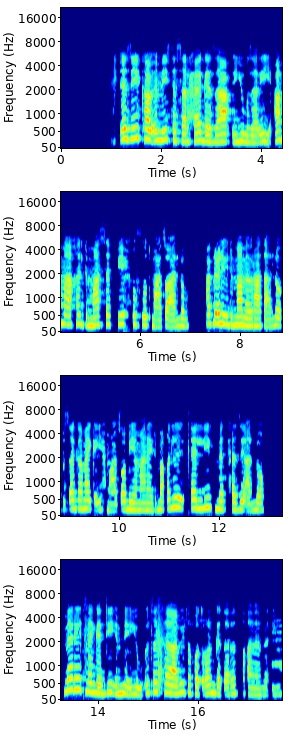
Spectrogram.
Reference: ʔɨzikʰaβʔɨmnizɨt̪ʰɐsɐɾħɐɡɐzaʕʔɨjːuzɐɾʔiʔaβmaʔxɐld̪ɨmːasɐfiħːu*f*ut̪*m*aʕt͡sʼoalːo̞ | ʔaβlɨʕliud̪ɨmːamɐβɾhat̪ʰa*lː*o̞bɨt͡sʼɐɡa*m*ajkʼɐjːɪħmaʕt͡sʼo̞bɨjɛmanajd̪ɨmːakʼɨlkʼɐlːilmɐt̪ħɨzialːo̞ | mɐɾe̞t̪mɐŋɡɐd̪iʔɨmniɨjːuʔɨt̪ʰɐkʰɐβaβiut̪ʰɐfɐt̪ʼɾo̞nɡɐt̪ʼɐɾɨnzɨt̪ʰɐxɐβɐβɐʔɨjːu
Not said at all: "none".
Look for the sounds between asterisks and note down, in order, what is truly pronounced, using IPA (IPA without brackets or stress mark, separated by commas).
f, m, lː, m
